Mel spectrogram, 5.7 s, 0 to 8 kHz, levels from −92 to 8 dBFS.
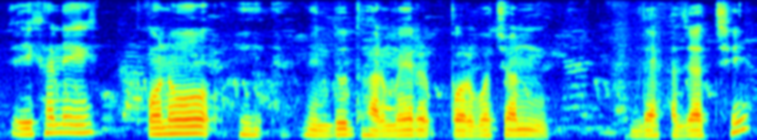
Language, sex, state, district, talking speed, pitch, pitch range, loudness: Bengali, male, West Bengal, Alipurduar, 75 wpm, 125 Hz, 110-155 Hz, -19 LUFS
